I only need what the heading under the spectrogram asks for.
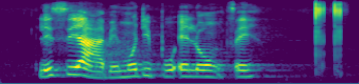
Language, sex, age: Tswana, female, 31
